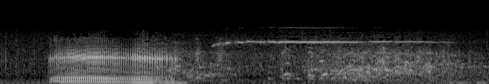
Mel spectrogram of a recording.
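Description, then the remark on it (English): A person imitates a snore of the frictional, non-lubricated type: one loud, rough, grating rasp lasting over a second, followed by a thin, steady high whistle over breathy noise. “B is the frictional or non-lubricated form, like this.”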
